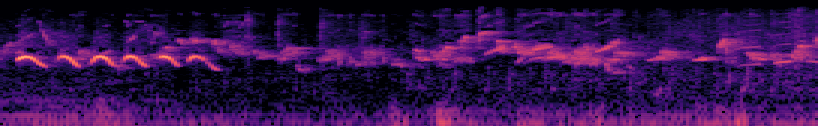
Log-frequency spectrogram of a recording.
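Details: White-rumped shama from Tangse, Aceh, showing off its learned song repertoire: a row of six clear looping whistled notes, then a fast jumbled run of varied chirps and warbles.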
